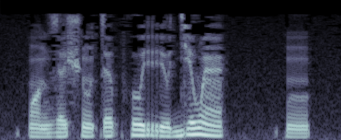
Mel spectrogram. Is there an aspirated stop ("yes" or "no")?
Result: yes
